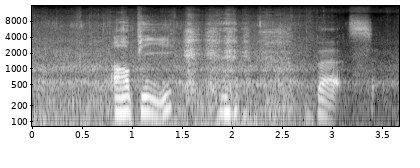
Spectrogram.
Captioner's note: chuckles in French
